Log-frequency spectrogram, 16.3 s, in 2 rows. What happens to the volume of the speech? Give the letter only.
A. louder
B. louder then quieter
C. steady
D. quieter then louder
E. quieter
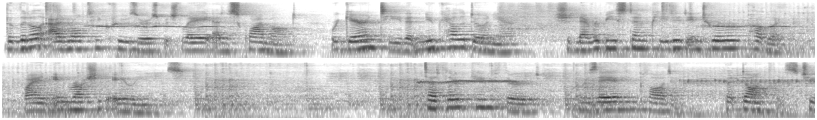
C.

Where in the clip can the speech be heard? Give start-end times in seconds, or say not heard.
0.0-10.0, 12.3-16.2.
